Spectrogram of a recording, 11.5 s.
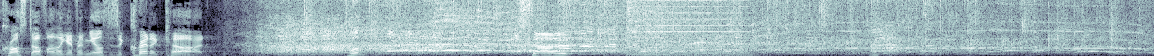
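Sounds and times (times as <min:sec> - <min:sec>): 
speech: 0:00.0 - 0:02.6, 0:03.4 - 0:04.0, 0:05.3 - 0:06.7, 0:08.7 - 0:09.0
laughter: 0:02.3 - 0:04.5
audience applause: 0:03.0 - 0:11.5.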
